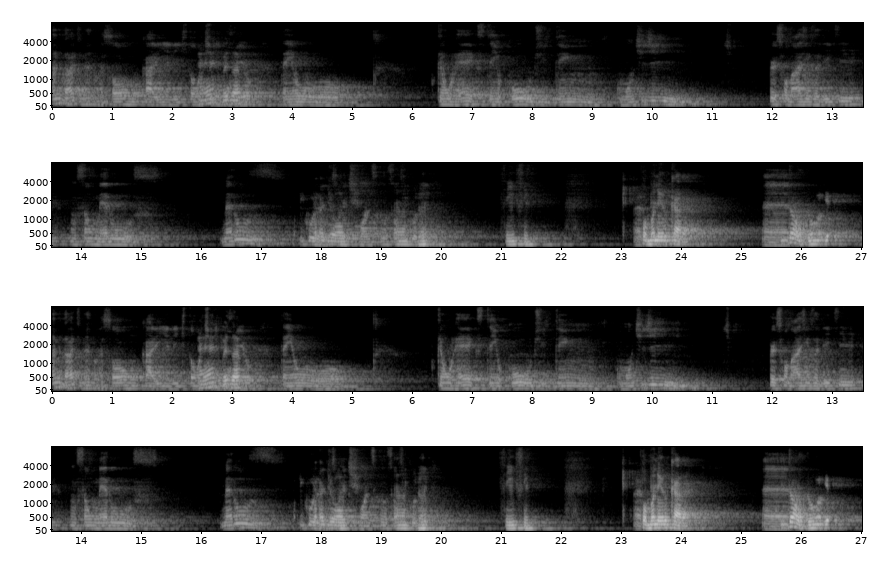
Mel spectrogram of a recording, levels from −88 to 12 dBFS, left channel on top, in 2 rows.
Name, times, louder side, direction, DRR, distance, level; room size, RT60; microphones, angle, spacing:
voice 1, 0.0-3.3 3.8-4.9 5.3-5.4 6.4-9.1 9.4-10.7 12.0-13.4 13.8-15.2 16.3-17.1 17.6-19.8 23.2-23.9 25.3-25.9, right 1 dB, 90° right, 0 dB, 2.9 m, -33 dB
voice 2, 2.4-3.2 17.9-18.6 19.2-19.8 21.1-21.6 23.4-24.2 25.6-26.5, right 4 dB, 75° right, 10 dB, 0.7 m, -22 dB
25.0 x 19.5 x 6.6 m, 2.4 s
head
